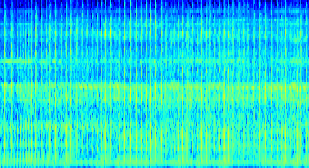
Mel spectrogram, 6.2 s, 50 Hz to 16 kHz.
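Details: Poulan 4200 chainsaw, warmed up after a cold start, reported running a little lean: fast, even, slightly crackly and thin two-stroke idle putter while the bottom low-speed screw and idle are adjusted. Lean low-speed mixture suspected.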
